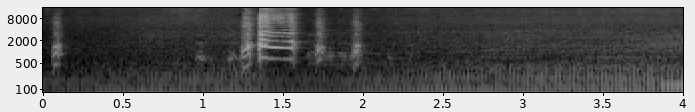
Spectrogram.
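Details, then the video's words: A hen gives a brief cackle: a few short dry clucks around one loud, harsh, drawn-out squawk, then quiet with a steady low hum underneath. "Poj qaib dib เสียงไก่ตัวเมีย เสียงจริง"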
